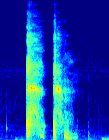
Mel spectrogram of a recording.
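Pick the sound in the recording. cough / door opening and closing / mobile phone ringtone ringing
cough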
